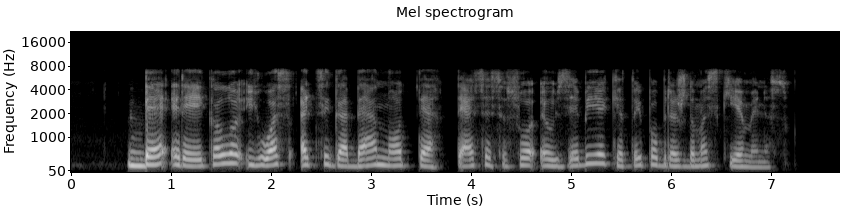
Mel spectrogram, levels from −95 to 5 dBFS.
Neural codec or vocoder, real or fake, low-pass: codec, 16 kHz, 16 kbps, FunCodec, trained on LibriTTS, 50 frames a second; fake; 7.2 kHz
